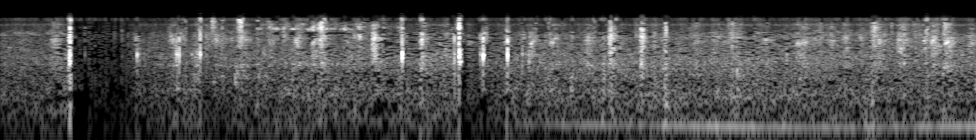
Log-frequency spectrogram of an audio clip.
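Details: Shiba Inu puppies giving many short, high squeaky whimpers and yelps, overlapping and irregular, with sharper peaks around the fourth and fifth seconds over a low steady hum.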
